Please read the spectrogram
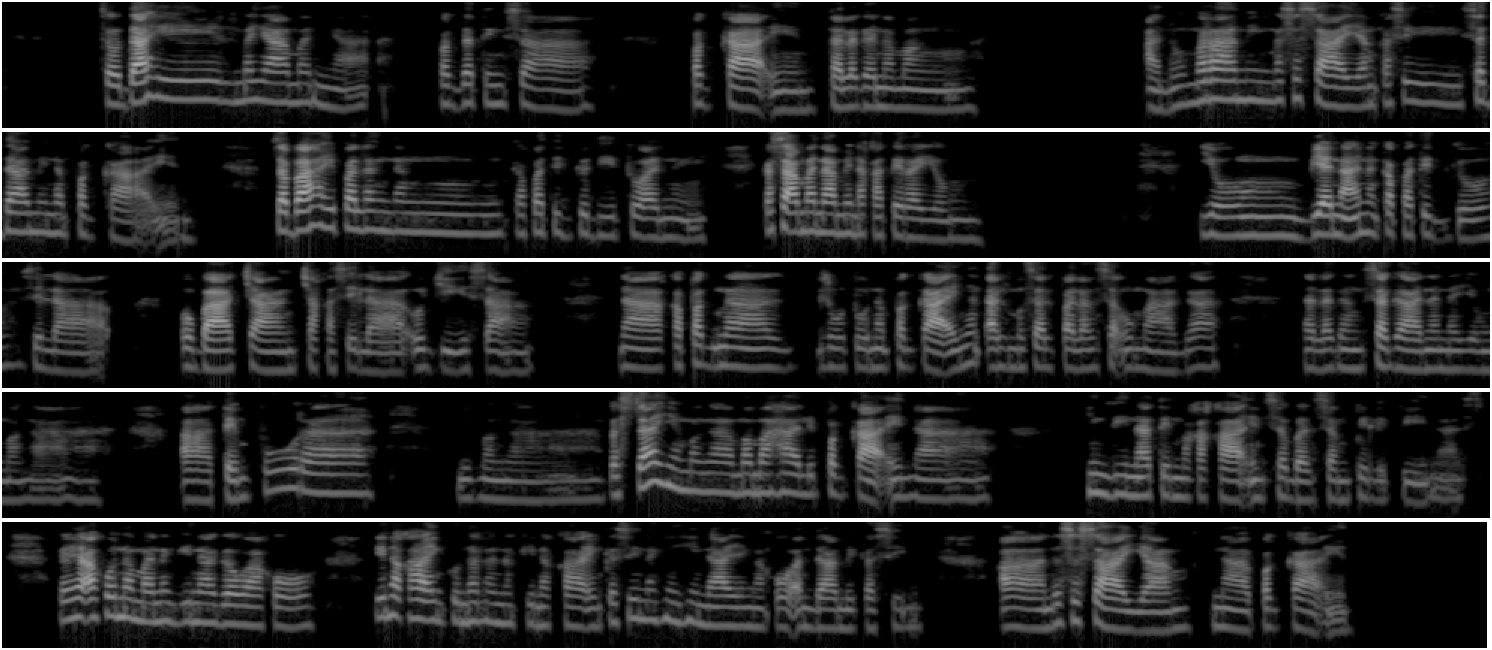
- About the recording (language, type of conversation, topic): Filipino, advice, Paano ko haharapin ang presyur ng ibang tao tungkol sa pagkain?
- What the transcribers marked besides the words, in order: none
